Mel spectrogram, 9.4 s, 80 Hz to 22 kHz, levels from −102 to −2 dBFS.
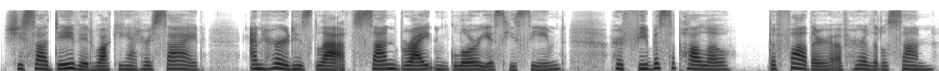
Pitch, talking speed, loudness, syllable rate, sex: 200 Hz, 160 wpm, -21 LUFS, 4.4 syllables/s, female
